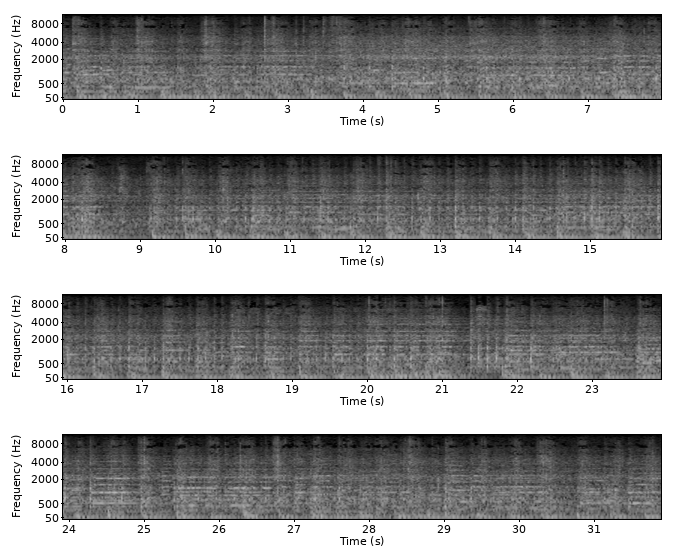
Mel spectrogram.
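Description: A school cheering band in the stadium stands playing a cheer song, with pitched instruments over a steady, regular drumbeat; the music breaks off briefly about nine seconds in.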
